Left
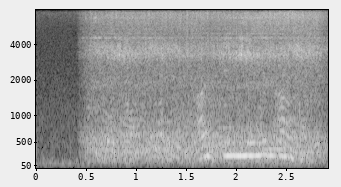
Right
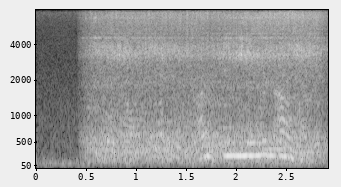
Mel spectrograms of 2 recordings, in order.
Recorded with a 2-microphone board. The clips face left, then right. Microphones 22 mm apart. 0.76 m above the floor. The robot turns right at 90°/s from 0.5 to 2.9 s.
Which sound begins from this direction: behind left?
A woman speaking, at 1.6 s.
